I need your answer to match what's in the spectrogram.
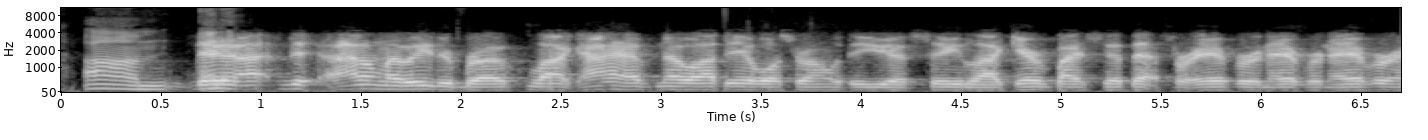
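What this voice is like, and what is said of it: Southern Tennessee accent. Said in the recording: “being a Southern Tennessee guy with the accent.”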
